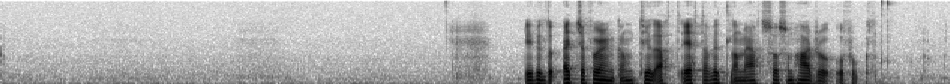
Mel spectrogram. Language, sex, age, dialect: Faroese, male, 15-35, Norðurstreymoy/Eysturoy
